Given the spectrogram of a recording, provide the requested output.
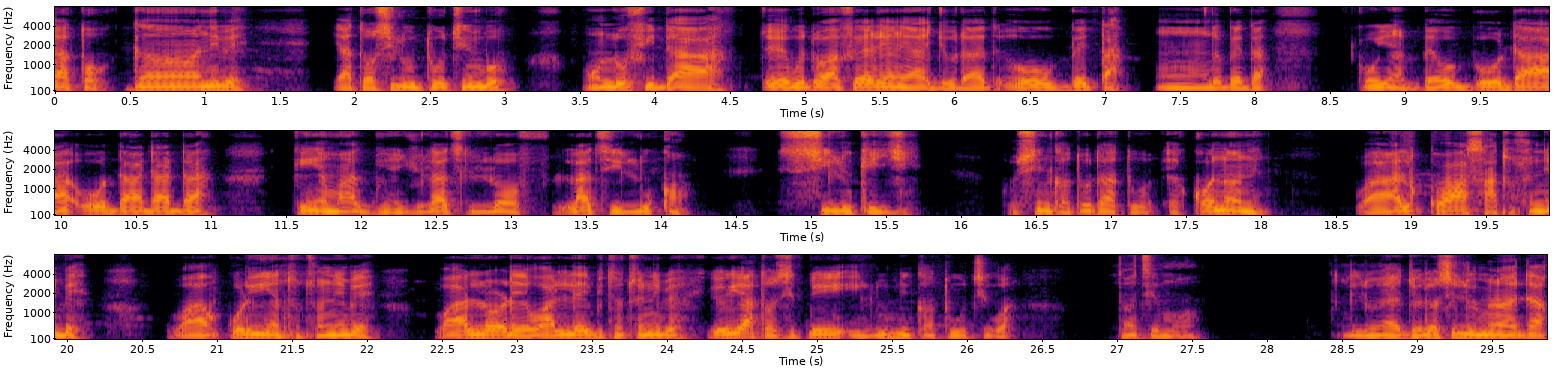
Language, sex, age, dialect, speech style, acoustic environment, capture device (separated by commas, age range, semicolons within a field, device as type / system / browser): Yoruba, male, 25-34, Nigeria - Ibadan, anxious; happy, people talking; nature, mobile / Linux / Chrome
